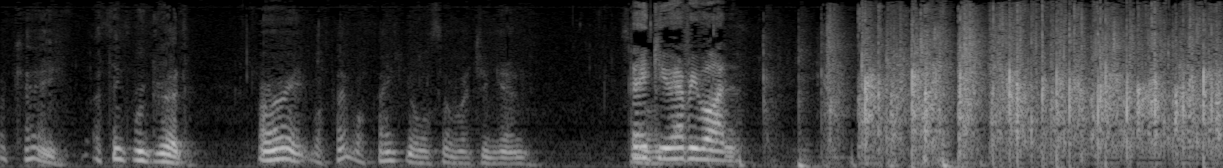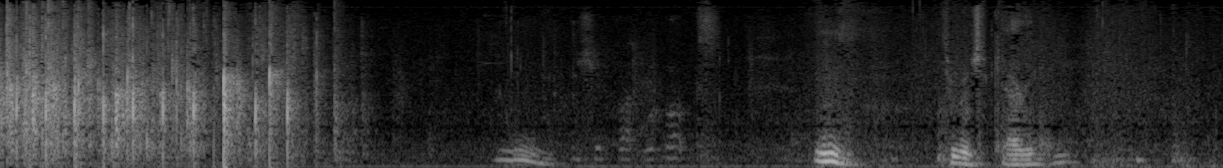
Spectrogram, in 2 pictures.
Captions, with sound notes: Okay, I think we're good. Well thank you all so much again. (applause)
